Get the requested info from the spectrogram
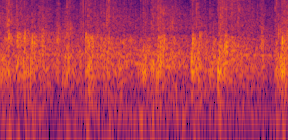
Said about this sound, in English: Can we give our lead pastors a round of applause?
